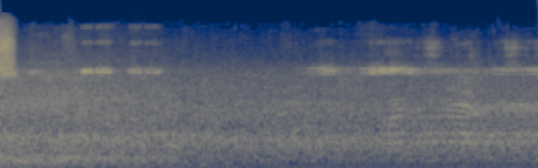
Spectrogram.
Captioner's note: whistling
